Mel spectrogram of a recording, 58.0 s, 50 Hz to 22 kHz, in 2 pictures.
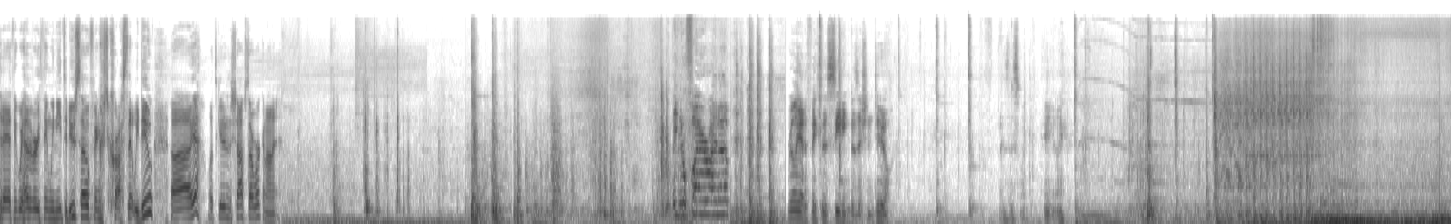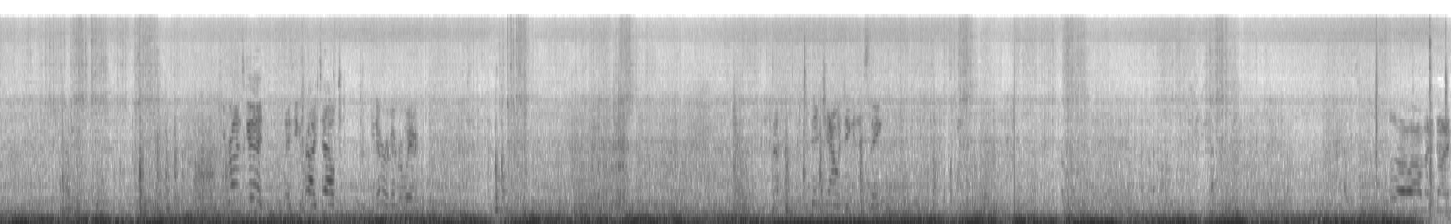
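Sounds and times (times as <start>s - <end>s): engine cranking on starter: 21.5s - 27.5s
engine idling: 24.3s - 31.8s.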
